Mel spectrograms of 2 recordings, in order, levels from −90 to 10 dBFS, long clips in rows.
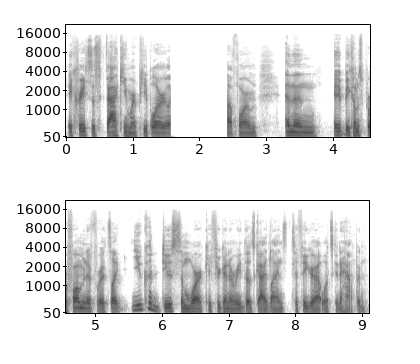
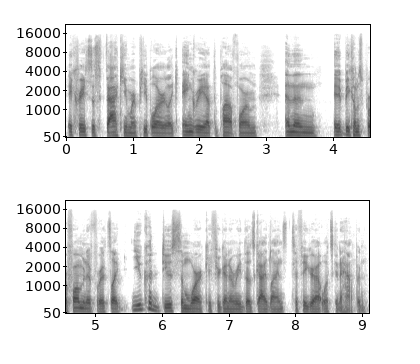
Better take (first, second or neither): second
